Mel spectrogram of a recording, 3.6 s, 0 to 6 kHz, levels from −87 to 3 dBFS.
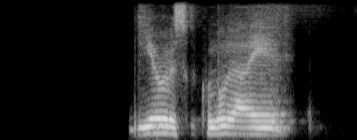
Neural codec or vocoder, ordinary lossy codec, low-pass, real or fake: codec, 16 kHz, 0.5 kbps, X-Codec, HuBERT features, trained on general audio; Opus, 64 kbps; 5.4 kHz; fake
